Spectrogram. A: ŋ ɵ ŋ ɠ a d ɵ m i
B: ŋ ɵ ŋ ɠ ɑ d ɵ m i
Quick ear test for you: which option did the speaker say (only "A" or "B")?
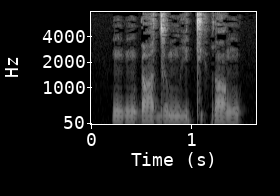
B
